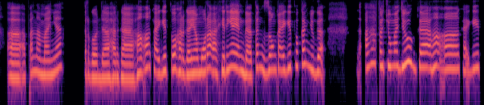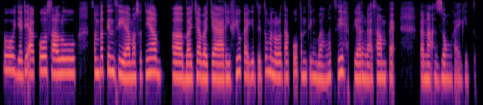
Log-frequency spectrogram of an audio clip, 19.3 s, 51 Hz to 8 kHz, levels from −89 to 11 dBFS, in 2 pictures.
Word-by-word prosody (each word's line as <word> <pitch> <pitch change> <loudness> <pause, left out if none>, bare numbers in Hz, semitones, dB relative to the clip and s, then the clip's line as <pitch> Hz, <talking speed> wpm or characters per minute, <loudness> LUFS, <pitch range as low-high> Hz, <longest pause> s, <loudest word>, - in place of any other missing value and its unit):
eee, 195 -2 +3
apa 235 - -6
namanya, 235 +4 0 0.4
tergoda 195 -3 0
harga 185 -2 +1
heeh, 250 +7 +2
kayak 250 -6 0
gitu. 285 +1 +1
Harganya 240 -1 +3
murah, 255 +1 +4
akhirnya 280 +6 +3
yang 280 -3 +4
datang 235 +7 +1
zonk, 280 +3 0
kayak 275 +3 +2
gitu 335 0 -4
kan 365 +1 +1
juga, 260 -5 +1 0.7
nggak - - -17
ah, 330 +6 -1
percuma 340 -1 +1
juga 320 -3 +4 0.2
heeh, 295 -2 +4
kayak 270 -2 -3
gitu. 295 -1 -3 0.2
Jadi 225 +3 -1
aku 260 +4 0
selalu 235 0 +1 0.3
sempetin 255 0 -1
sih 220 -3 0
ya, 195 0 +1
maksudnya, 230 +5 -1 0.3
eee, 200 -1 +3
baca-baca 190 -1 +1
review 190 +7 -3
kayak 205 -4 -4
gitu, - - -14
itu - - -3
menurut 205 -5 -2
aku 200 -12 -4
penting 210 -2 -5
banget 185 +1 -5
sih, 245 +2 -1 0.2
biar 195 -2 -2
nggak 185 0 -3
sampai 195 +1 -4 0.5
kena 185 -1 -2
zonk, 185 0 -5
kayak 180 - -12
gitu. 185 - -32
235 Hz, 155 wpm, -22 LUFS, 195-275 Hz, 0.7 s, murah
